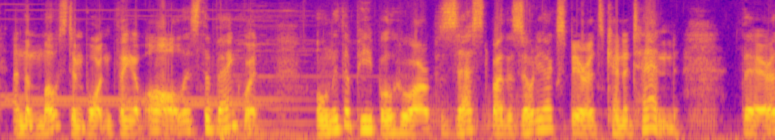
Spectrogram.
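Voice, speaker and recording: A man's voice: mid-range voice, a bit bright, lightly acted. A man playing a wry, teasing adult guardian in an amateur anime-style radio drama, mock-dramatic as he explains things.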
